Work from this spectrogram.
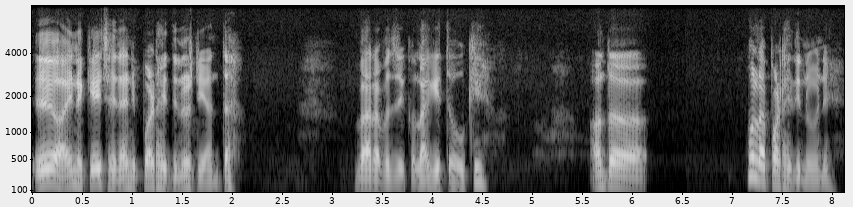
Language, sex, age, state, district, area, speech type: Nepali, male, 30-45, West Bengal, Darjeeling, rural, spontaneous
